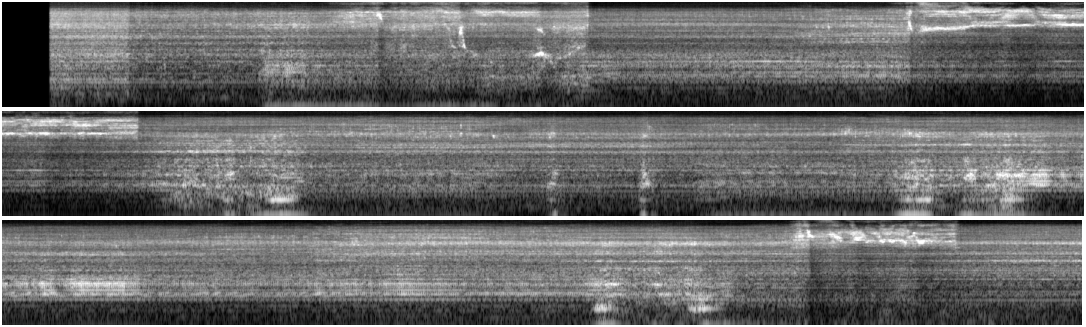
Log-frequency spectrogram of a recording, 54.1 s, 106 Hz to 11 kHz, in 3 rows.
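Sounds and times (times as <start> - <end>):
machine whine: 0.9 - 36.1, 41.0 - 54.0
high-pitched cutting sound: 5.3 - 9.8, 14.7 - 20.3, 49.2 - 52.0.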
